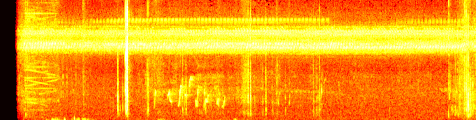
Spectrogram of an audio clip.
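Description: Insects chirping in a steady, high-pitched drone, with a bird giving a short run of chirps about three to four seconds in. A few sharp clicks and low handling knocks come over it, the loudest click about two and a half seconds in and another just before the end.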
